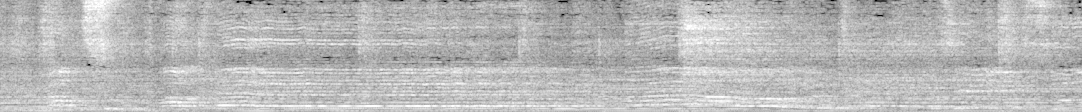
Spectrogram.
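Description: A woman singing live into a microphone over instrumental accompaniment, holding long notes that bend from one pitch to the next.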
